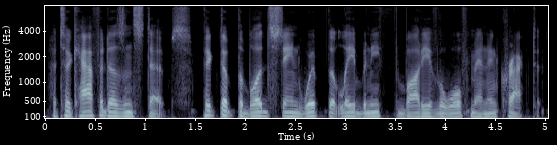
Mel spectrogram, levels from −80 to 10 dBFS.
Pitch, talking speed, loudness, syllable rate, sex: 100 Hz, 285 wpm, -21 LUFS, 6.4 syllables/s, male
